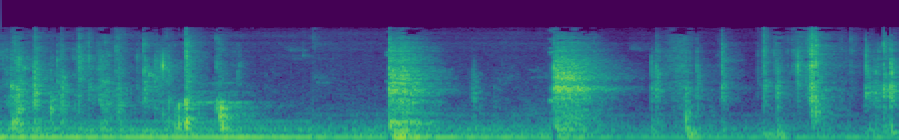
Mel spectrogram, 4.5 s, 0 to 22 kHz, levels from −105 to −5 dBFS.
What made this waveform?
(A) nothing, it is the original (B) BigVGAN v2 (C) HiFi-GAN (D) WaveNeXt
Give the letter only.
A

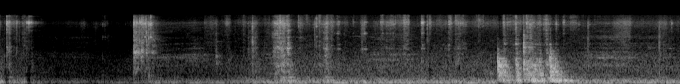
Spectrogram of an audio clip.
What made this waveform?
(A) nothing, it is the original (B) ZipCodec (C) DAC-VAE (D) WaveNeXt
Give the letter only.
A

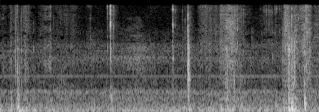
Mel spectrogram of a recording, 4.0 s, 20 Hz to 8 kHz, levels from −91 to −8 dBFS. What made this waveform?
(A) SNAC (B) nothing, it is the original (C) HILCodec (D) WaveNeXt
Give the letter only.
B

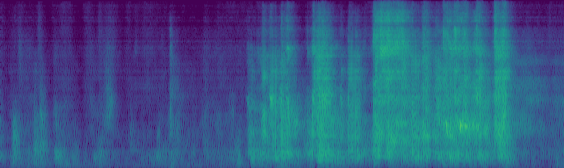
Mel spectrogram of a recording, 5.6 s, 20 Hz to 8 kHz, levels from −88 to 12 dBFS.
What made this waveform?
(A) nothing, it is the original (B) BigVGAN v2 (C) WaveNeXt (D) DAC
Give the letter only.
C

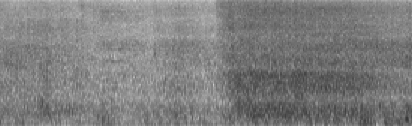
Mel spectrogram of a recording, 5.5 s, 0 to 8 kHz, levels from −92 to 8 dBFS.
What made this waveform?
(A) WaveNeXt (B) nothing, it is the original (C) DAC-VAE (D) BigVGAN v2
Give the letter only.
B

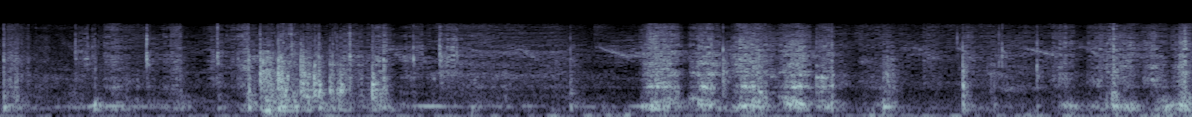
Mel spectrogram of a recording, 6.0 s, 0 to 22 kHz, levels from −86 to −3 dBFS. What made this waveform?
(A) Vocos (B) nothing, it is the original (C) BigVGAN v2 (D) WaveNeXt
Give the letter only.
B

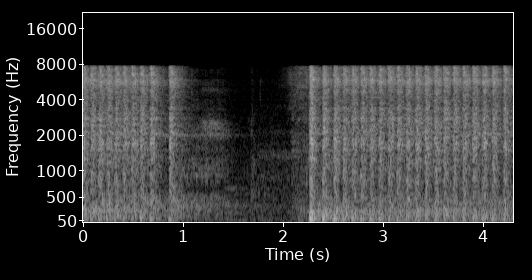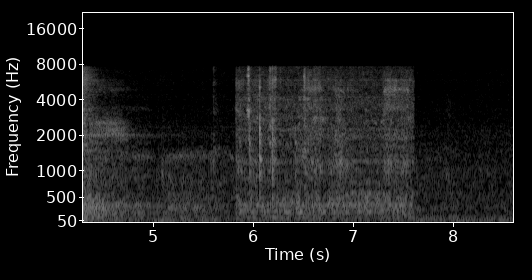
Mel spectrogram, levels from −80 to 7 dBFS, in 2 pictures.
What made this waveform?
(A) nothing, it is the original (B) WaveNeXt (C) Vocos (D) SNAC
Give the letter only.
B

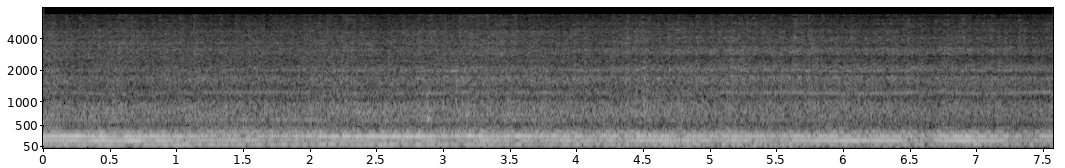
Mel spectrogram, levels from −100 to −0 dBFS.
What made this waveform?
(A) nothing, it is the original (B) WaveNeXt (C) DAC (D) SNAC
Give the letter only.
A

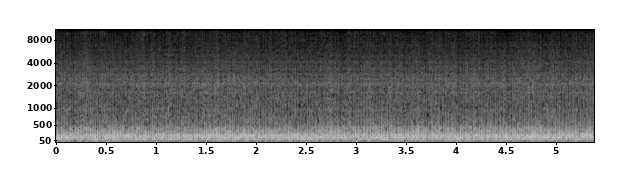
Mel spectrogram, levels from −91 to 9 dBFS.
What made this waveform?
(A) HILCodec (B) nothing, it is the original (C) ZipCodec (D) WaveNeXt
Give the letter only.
D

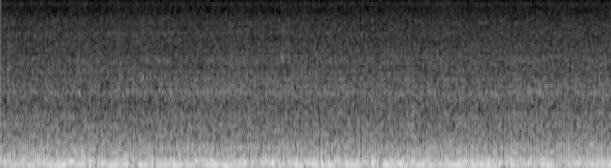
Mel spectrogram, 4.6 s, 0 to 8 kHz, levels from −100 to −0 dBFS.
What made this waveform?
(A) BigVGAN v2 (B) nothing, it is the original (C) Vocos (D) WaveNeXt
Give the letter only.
D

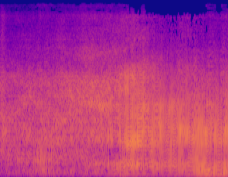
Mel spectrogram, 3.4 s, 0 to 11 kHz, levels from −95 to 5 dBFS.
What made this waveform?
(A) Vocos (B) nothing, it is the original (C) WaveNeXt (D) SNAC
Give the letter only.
C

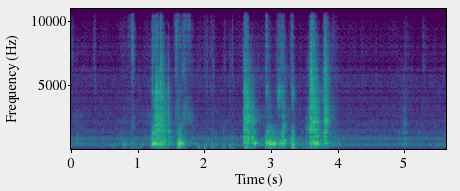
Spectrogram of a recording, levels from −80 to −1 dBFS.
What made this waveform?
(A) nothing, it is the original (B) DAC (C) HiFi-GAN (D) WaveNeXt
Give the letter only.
D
